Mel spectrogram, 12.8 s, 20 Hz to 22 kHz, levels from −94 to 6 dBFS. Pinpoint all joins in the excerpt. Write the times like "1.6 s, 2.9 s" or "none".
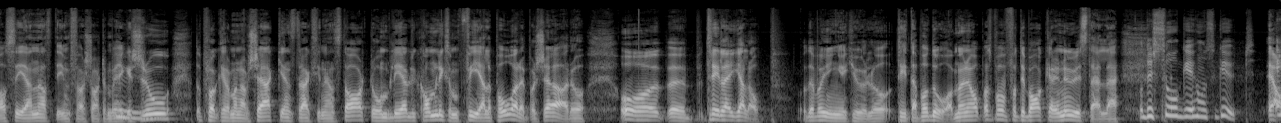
none

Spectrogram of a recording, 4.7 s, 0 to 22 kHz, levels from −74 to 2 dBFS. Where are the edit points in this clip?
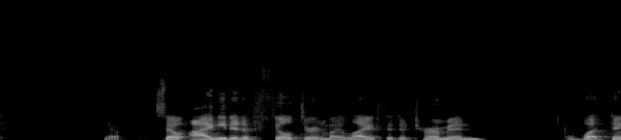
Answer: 1.1 s

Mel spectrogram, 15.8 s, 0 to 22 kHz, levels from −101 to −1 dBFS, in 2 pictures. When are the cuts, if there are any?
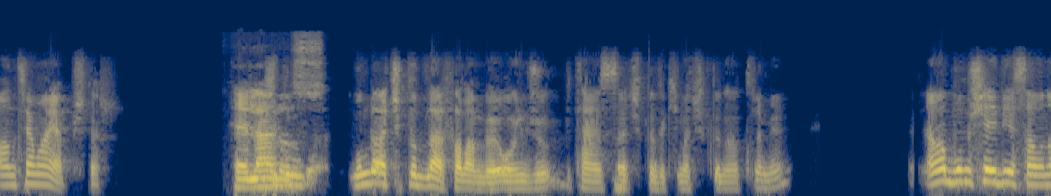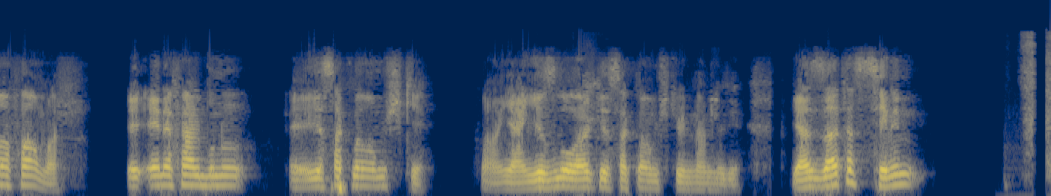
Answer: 6.9 s

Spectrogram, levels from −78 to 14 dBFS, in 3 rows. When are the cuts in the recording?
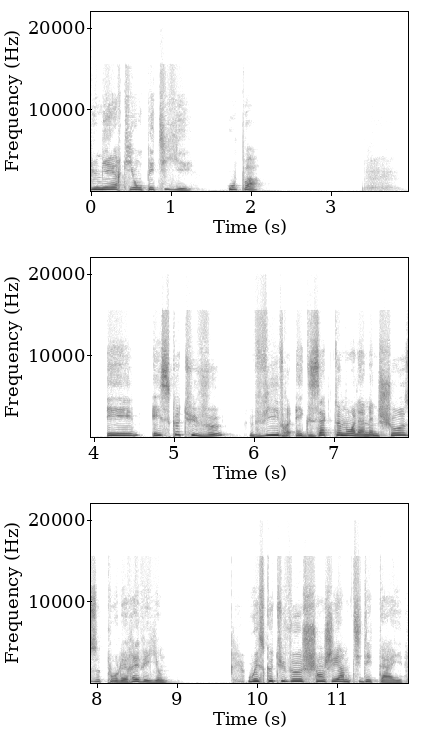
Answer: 1.6 s, 4.6 s

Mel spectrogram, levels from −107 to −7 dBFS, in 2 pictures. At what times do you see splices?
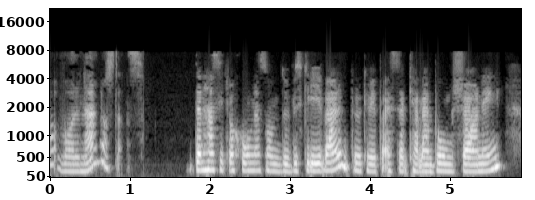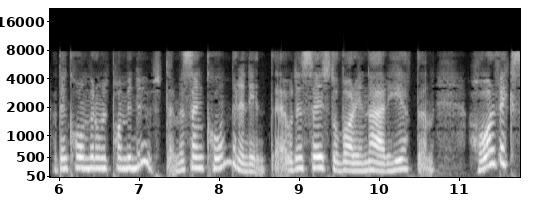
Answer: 5.9 s

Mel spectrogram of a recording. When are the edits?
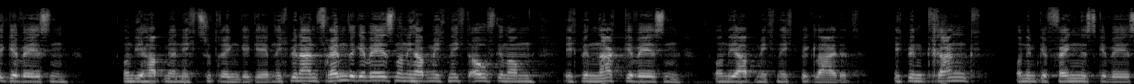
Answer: none

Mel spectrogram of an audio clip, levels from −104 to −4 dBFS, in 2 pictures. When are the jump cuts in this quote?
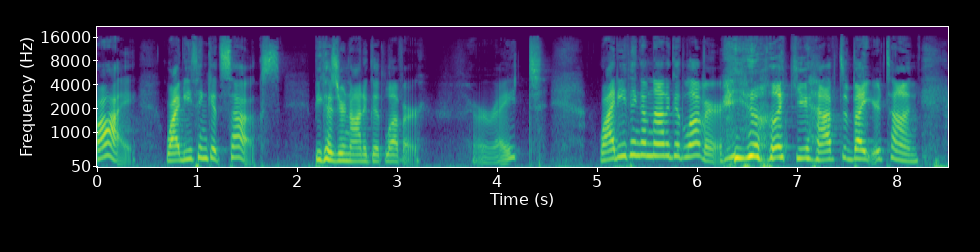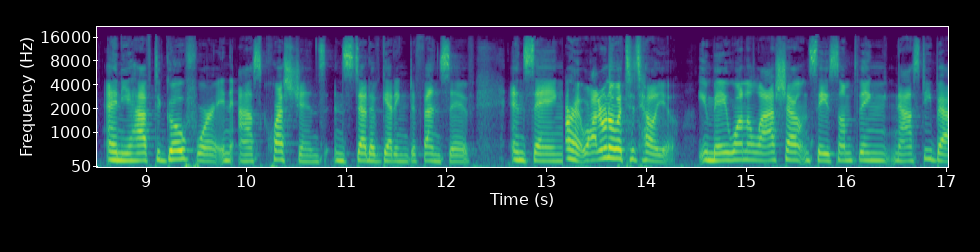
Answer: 13.2 s, 14.5 s

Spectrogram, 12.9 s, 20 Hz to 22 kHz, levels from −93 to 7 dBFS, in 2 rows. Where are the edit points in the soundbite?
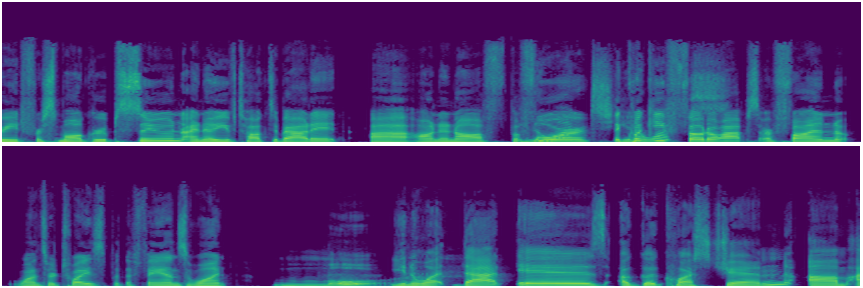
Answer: none

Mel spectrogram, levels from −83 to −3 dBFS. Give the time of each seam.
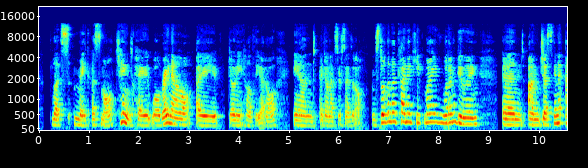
1.8 s, 6.6 s

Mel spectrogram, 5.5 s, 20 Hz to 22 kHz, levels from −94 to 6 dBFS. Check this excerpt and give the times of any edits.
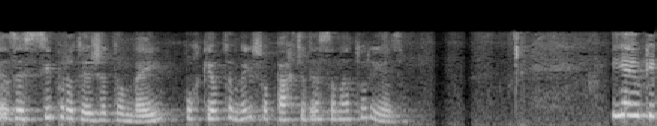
none

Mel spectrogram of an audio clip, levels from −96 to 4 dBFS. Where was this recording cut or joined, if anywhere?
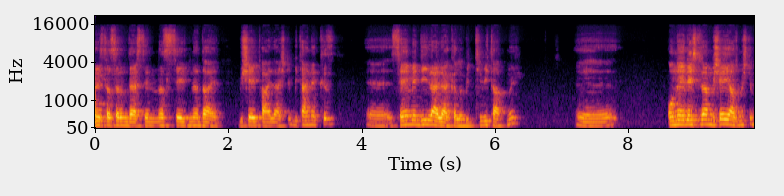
none

